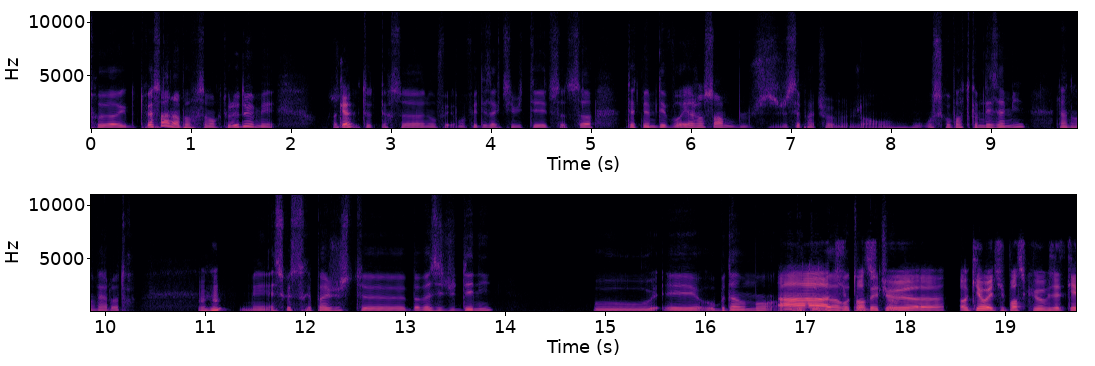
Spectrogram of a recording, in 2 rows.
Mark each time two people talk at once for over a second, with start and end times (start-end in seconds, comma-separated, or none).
16.7-18.0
